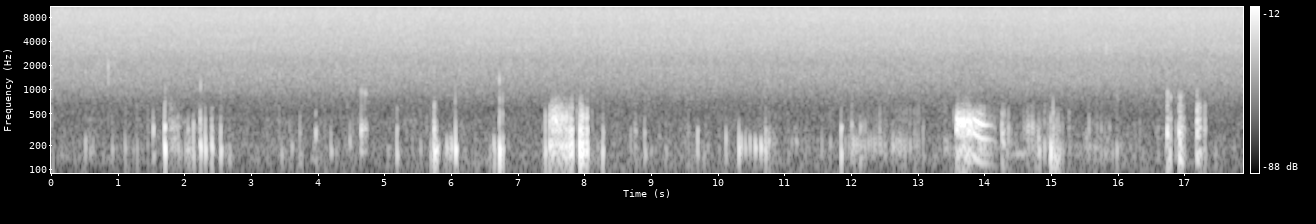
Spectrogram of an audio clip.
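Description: Irregular low gurgles and rumbles from an empty stomach: ordinary hunger bowel sounds.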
